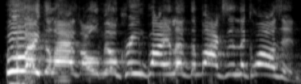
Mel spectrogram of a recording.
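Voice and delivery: high, loud accusing demand; mock angry yell. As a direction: yell at the kids over the empty box. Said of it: "'Cause if I ask".

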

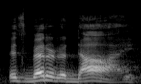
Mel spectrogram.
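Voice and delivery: ordinary delivery

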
